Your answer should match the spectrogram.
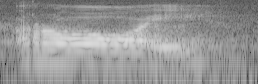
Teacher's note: So this O is held out longer. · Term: Long O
